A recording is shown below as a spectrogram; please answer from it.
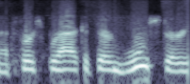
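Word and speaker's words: Worcester: first bracket there in Worster. You got to say it like they say it with a lobster in the mouth.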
